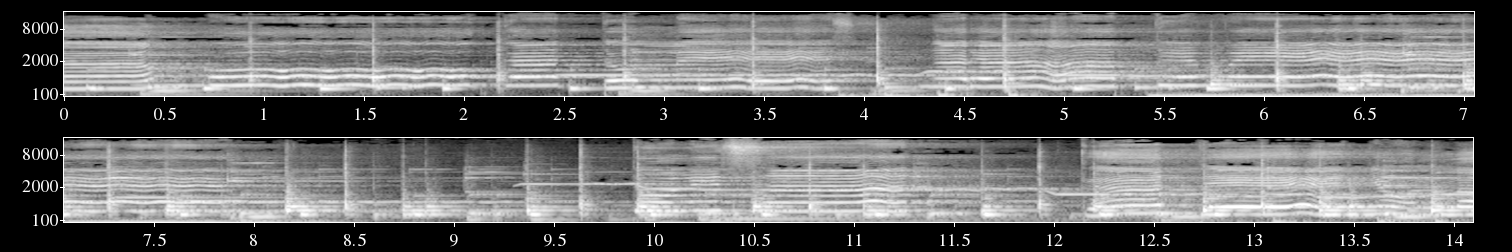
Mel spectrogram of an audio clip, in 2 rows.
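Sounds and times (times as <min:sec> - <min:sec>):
wavering melody line: 0:00.8 - 0:14.0
hand drum strokes: 0:04.0 - 0:11.3
deep steady low tone: 0:05.4 - 0:08.7.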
